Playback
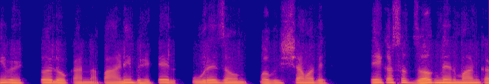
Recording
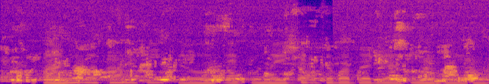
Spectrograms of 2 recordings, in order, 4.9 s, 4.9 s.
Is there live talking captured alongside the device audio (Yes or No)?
Yes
